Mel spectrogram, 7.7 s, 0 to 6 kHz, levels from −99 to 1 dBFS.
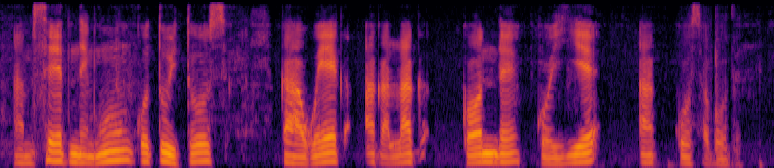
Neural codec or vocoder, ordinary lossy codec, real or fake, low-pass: vocoder, 22.05 kHz, 80 mel bands, Vocos; none; fake; 5.4 kHz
